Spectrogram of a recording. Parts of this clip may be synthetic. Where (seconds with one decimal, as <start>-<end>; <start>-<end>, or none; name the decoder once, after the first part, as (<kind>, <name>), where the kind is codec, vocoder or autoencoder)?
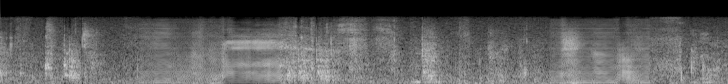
1.4-2.8 (vocoder, Vocos); 5.5-6.5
